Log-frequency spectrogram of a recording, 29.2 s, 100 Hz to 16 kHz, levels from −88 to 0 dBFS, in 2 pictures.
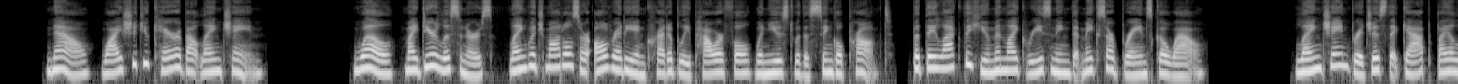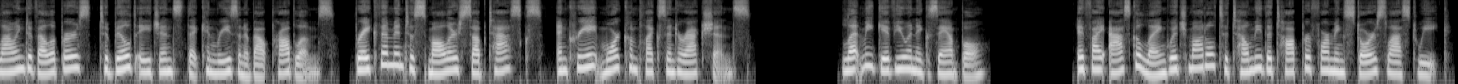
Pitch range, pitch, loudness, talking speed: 200-250 Hz, 225 Hz, -20 LUFS, 170 wpm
